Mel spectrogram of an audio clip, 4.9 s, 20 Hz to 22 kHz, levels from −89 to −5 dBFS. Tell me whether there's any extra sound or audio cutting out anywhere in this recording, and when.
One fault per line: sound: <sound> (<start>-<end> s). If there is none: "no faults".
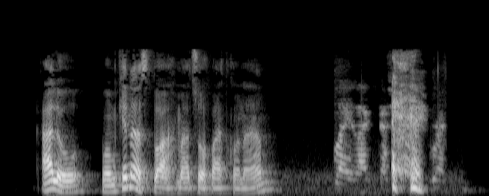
sound: cough (3.3-4.5 s)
